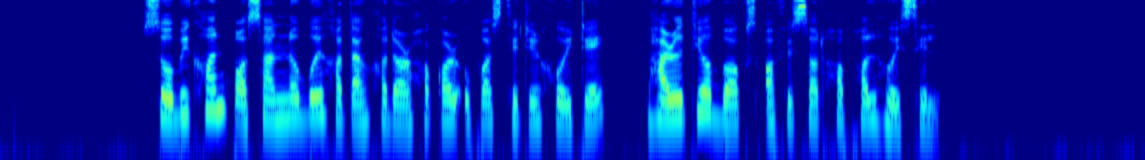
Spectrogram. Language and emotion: Assamese, neutral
